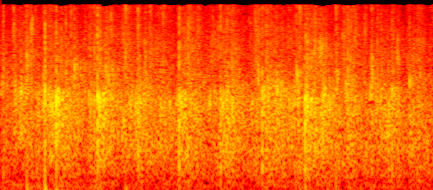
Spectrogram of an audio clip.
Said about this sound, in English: Would you welcome, give them a hand.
